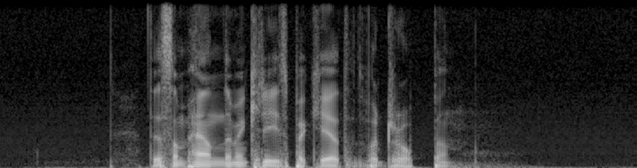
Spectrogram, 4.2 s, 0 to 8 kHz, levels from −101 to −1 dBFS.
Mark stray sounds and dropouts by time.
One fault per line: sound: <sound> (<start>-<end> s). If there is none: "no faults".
no faults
